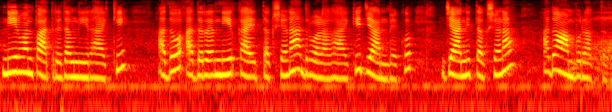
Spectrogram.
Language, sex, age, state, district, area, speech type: Kannada, female, 18-30, Karnataka, Bidar, urban, spontaneous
